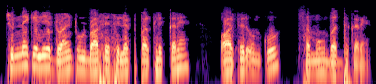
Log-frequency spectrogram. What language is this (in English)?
Hindi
